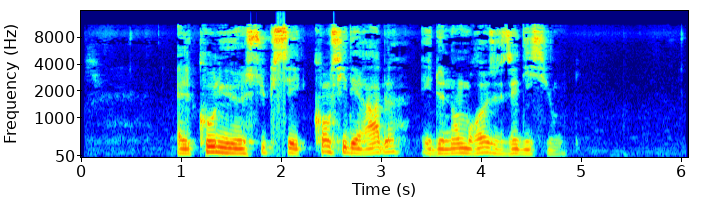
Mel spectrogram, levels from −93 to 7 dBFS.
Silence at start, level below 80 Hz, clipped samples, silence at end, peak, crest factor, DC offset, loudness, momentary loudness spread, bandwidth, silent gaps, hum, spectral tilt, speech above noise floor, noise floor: 0.95 s; -50 dBFS; under 0.1%; 1.25 s; 0 dBFS; 16 dB; under 0.1%; -14 LUFS; 16 LU; 16 kHz; none; none; -3.5 dB/octave; 46 dB; -61 dBFS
